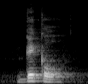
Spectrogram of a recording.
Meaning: 1. talus, a bone in a sheep's heel 2. such a bone (often worked and) used as in a dice-like game of chance 3. any artificial, similar throwing device; a die 4. pebble 5. robust, resilient person
- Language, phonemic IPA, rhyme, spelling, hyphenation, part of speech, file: Dutch, /ˈbɪ.kəl/, -ɪkəl, bikkel, bik‧kel, noun, Nl-bikkel.ogg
